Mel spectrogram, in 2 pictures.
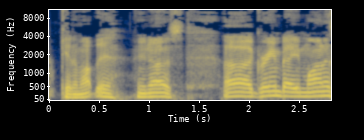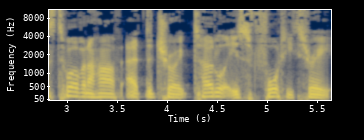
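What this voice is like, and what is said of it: Voice sounds off from flu. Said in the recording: “if my voice sounds a bit off ... battling the flu, the old Christmas flu ... suffering quite severely ... if that sounds bad”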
